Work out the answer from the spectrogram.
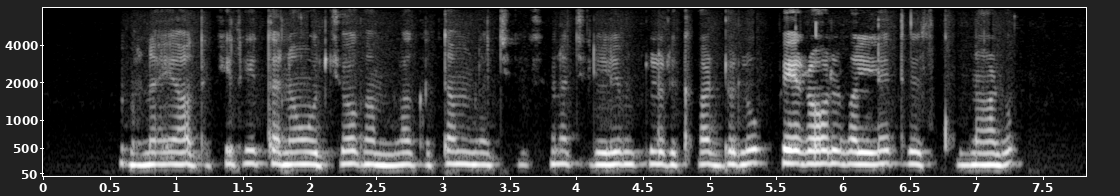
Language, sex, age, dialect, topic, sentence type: Telugu, female, 18-24, Southern, banking, statement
